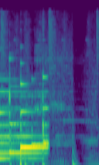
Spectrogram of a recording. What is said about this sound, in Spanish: ¿Qué pasó? Me, estaban llamando por teléfono. Esta es la vida real, señor. Eh, me estaban llamando por teléfono.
